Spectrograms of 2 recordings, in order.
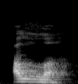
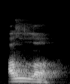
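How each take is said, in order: The two takes are said the same way.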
